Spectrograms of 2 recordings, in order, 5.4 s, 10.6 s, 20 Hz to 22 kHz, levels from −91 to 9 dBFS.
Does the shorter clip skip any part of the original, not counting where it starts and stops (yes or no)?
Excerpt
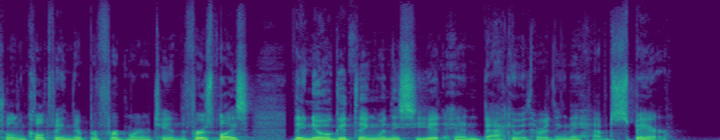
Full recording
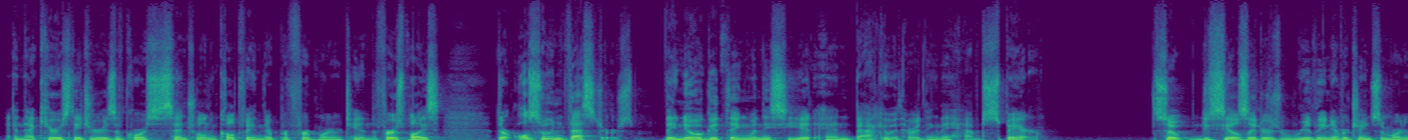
yes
